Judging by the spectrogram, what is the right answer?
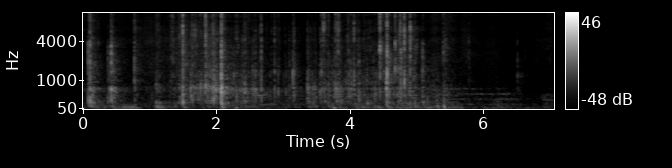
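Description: Thin clear plastic blister tray crackling and clicking as small plastic number-robot toy pieces are pried out of it by hand: quick irregular clicks and crinkles that die down near the end.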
